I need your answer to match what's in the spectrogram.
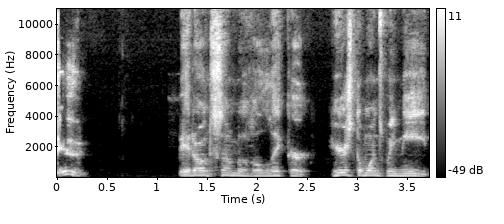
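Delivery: quiet whispering. At an auction, the speaker retells urging a friend to bid: whispering. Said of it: "I whispered to him".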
